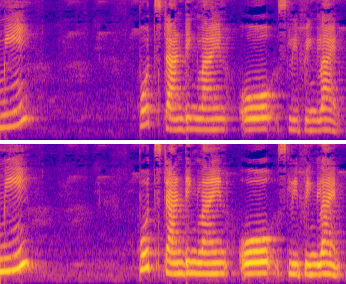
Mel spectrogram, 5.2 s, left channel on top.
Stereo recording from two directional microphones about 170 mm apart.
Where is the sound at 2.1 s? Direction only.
10° right (ahead or behind).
